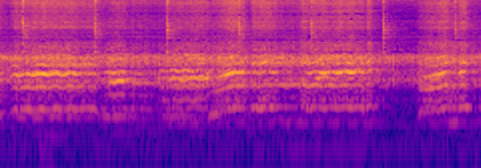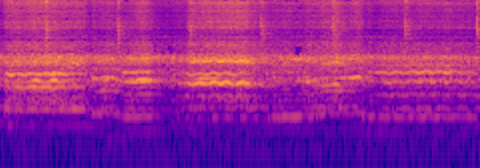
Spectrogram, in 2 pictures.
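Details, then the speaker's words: Victrola wind-up phonograph after a broken gear and pinion were repaired, playing a spare record. Tinny, harsh music with a wavering, buzzy edge on every note: the worn reproducer needs new gaskets. "Anyway, that should sound much better than that, but that reproducer is garbage."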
